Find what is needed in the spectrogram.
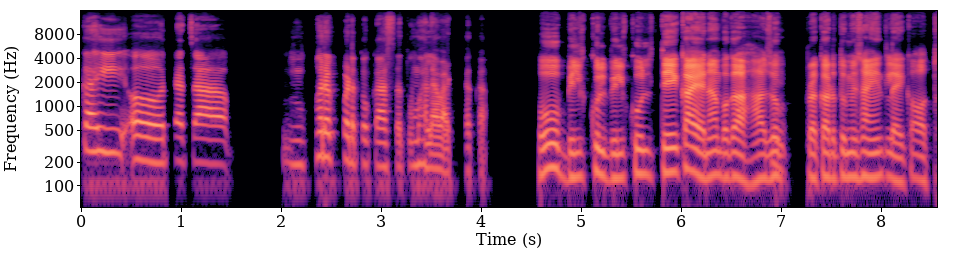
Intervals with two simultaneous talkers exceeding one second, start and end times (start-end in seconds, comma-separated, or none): none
